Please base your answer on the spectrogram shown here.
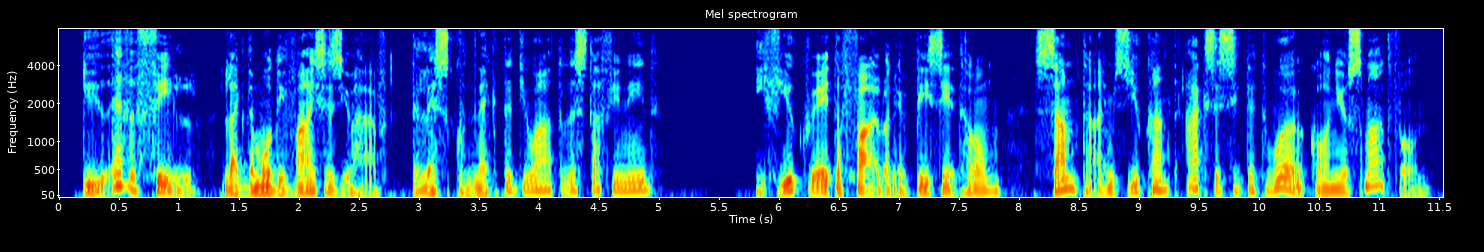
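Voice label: Hebrew, English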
